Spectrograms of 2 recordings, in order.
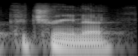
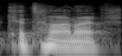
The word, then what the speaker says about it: Katana: that you do remember Katrina uh or Katana I'm sorry I've been mispronouncing your name Katana you've got so many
